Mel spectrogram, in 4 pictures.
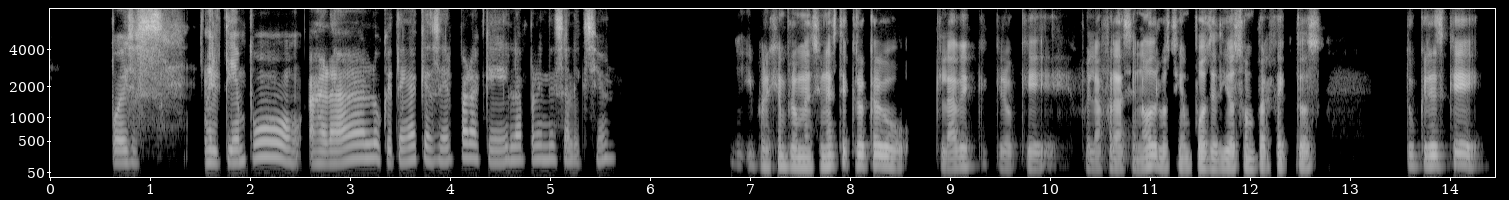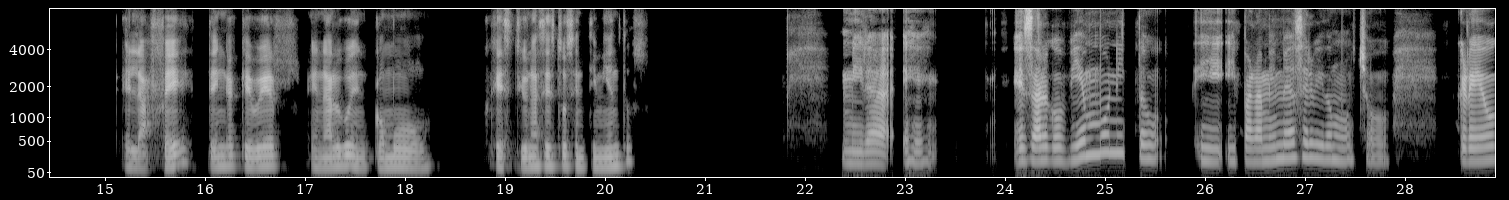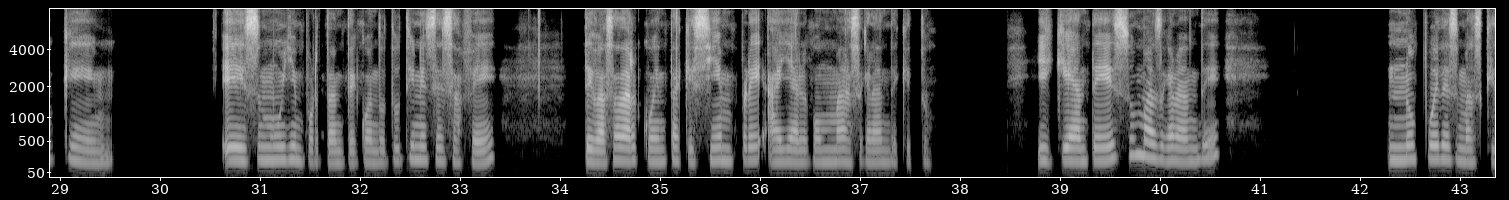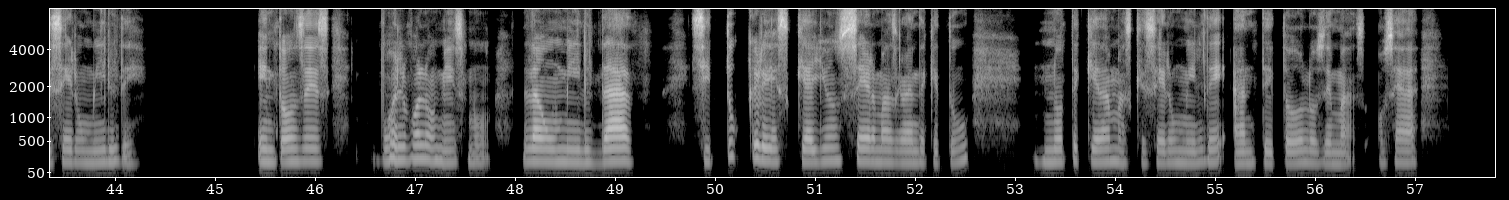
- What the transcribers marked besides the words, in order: none
- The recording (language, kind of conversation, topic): Spanish, podcast, ¿Cómo piden disculpas en tu hogar?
